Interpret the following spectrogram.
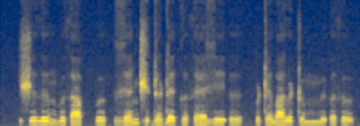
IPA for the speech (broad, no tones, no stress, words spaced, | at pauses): ʃɘðɘmbɵ θapːɵ | ɣɛnd͡ʒe ɖɛ ɖɛkə θɛ ɣeʔɘ | pəʈɛwaðə ʈɵmːøʔəθɵ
